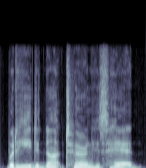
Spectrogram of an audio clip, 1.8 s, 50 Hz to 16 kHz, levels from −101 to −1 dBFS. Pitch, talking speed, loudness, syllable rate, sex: 120 Hz, 230 wpm, -18 LUFS, 4.3 syllables/s, male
